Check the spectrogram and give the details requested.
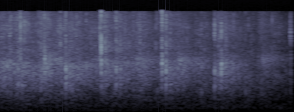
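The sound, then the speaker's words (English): An audience applauds with dense, steady clapping at a moderate level, scattered sharper claps standing out now and then, with no one speaking. “And we could clap for it, but God wants us to live like it.”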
